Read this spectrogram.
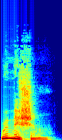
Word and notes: remission: British English

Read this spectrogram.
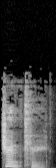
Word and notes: gently: British English

